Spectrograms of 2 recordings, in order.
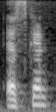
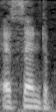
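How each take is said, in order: First: The word is said with a k sound. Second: The word is said without a k sound. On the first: The speaker calls it wrong. "एस्केंट एस्केंट नहीं पढ़ते" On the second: The speaker calls it right. "एसेंट पढ़ते हैं। यहाँ पे सी silent है"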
